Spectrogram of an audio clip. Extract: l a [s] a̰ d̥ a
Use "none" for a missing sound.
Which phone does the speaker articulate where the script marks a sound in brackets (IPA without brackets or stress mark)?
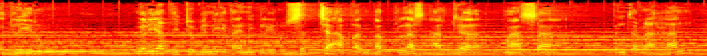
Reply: s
